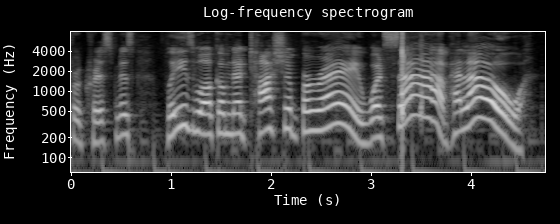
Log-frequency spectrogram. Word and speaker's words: Bure: beret what's up hello I'm so proud of you that you pronounced my name correctly well I mean ahead you be brave right know it is but you had to eat how many people say like you're a burette Wow well you know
